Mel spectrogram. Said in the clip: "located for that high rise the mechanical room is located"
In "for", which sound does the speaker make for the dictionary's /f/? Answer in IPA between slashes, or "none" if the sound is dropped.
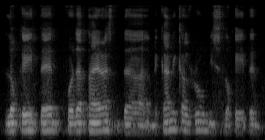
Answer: /f/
